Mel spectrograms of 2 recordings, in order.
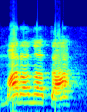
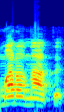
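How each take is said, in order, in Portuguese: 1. A tônica cai na última sílaba. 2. A tônica cai antes da última sílaba. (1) "como dissemos nós católicos" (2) "como dizem nossos irmãos separados, os evangélicos ou protestantes"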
